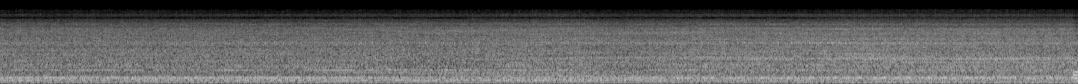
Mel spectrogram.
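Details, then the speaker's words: 2003 Chevy Suburban (GMT800) after replacing an AC clutch whose shorted coil kept blowing the AC fuse; the original compressor was kept. Engine idles with the compressor engaged, giving a steady, smooth hum with no squeal, rattle or grind; the compressor is quiet and healthy. "You hear the compressor? I don't hear it. It's a good compressor. Maybe slightly, but it definitely is not noisy."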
